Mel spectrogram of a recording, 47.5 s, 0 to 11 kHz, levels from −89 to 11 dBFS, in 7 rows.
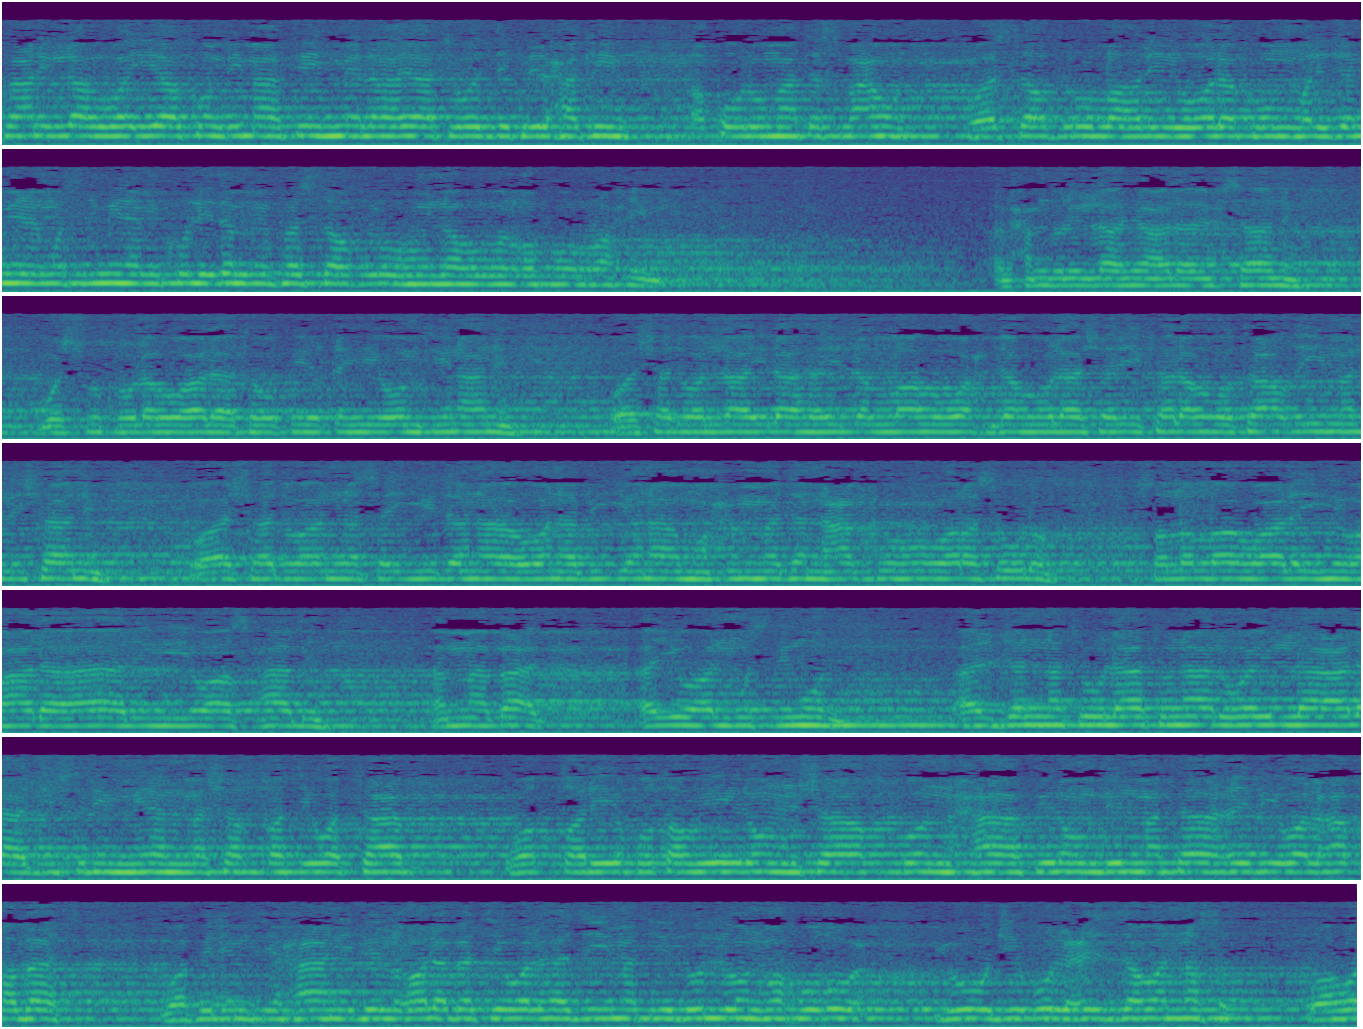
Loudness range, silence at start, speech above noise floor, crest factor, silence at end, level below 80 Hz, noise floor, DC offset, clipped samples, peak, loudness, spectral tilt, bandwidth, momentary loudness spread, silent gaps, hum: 4 LU; 0 s; 22 dB; 14 dB; 0 s; -52 dBFS; -40 dBFS; 1%; under 0.1%; -4 dBFS; -19 LUFS; -7 dB/octave; 7.4 kHz; 7 LU; none; none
